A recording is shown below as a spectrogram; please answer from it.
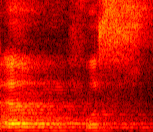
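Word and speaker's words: أنفس: Fus di sini pendek saja, ya. Langsung menekan pada huruf sin, ya. Karena sin di akhir ayat menjadi sukun, maka yang dominan adalah shafir desisnya, ya, dengan hamas nafas yang mengalir.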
